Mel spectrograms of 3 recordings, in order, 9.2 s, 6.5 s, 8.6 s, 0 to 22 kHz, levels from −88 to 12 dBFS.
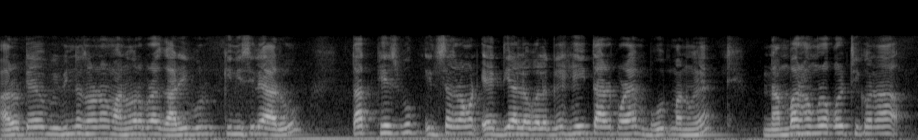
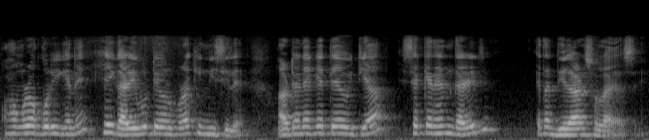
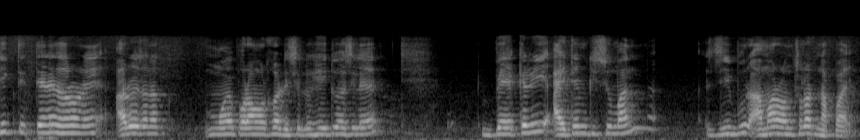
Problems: none marked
